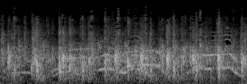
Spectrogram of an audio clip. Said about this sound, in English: Thank you so much for being on Why Are People Into That? Can everybody give Dr. Carol Queen a round of applause?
